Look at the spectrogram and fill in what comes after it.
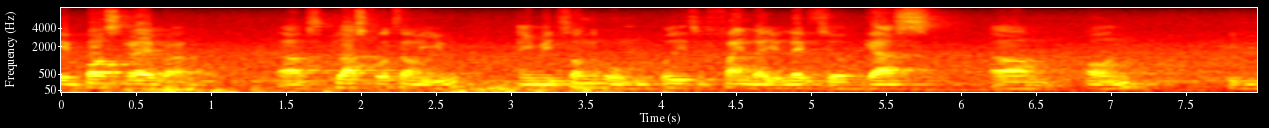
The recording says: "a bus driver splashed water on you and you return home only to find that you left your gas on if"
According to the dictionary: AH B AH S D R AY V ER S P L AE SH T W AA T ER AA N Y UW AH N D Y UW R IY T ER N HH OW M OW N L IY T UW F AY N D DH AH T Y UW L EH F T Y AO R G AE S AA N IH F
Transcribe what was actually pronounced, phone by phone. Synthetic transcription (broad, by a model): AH B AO S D R AY V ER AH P L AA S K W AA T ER AA N Y UW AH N Y UW W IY T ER N HH OW M OW N L IY T UW F AY N D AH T Y UW L EH F T Y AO G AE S AA N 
